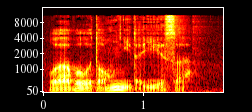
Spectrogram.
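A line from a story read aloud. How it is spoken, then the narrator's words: Deliberately lowered voice. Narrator (Chinese): 神秘人装傻，用刻意压低的嗓音说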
